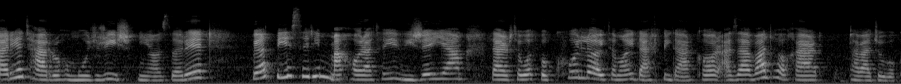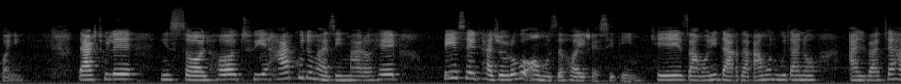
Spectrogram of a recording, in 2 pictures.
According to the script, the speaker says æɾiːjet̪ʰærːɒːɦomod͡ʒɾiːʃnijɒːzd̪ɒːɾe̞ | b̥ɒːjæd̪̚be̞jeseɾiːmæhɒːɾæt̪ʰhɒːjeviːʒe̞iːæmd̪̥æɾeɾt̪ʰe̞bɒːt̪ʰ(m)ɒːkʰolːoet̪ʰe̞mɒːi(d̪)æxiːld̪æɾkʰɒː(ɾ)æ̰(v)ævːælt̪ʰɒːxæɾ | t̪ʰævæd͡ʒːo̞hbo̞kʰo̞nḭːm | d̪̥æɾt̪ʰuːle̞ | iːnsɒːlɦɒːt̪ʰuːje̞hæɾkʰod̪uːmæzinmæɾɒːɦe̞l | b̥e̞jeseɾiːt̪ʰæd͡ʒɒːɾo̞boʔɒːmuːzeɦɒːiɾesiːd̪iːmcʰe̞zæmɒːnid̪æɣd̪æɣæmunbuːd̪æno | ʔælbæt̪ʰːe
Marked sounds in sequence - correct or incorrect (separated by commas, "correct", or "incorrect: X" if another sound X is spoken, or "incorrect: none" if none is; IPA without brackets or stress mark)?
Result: incorrect: b, correct, correct, incorrect: z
